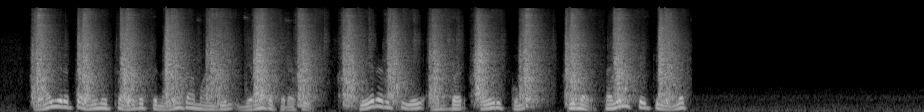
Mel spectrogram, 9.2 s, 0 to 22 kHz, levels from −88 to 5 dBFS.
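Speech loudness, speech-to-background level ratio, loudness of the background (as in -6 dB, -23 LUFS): -31.0 LUFS, -2.5 dB, -28.5 LUFS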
